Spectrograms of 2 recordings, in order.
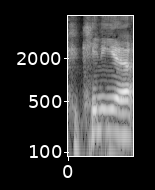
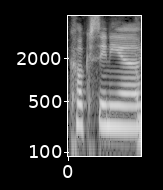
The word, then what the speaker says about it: coccinea: So it's Aricia coccinea, and of course coccinea means scarlet, so Yep, or you could pronounce it coccinia, cochinia. – Yeah, you could pronounce it in lots of different ways. Yep. I've always said coccinia, but I don't know.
